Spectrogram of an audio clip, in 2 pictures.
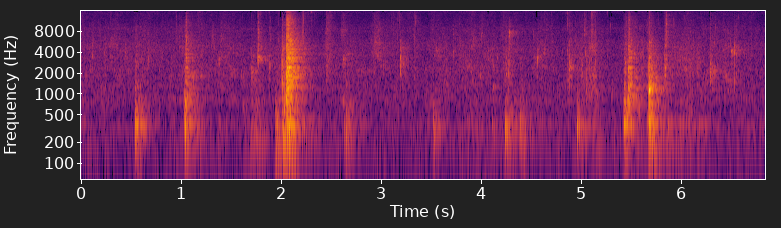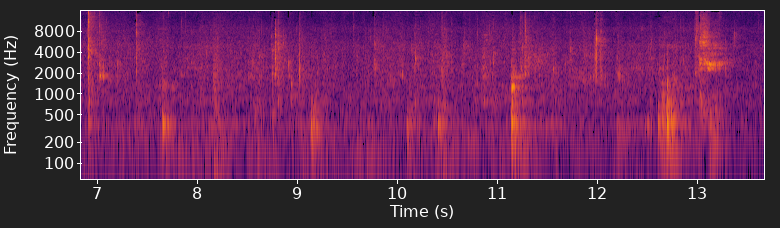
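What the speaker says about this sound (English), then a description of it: "give it a good stir and allow it to fry for a few minutes." A red stew frying in a pot is stirred with a spoon: irregular clanks and scrapes against the pot come close and fairly clear, with quiet pauses between strokes and no talking.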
